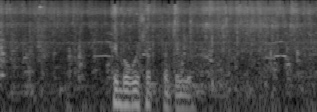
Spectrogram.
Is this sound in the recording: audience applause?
no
